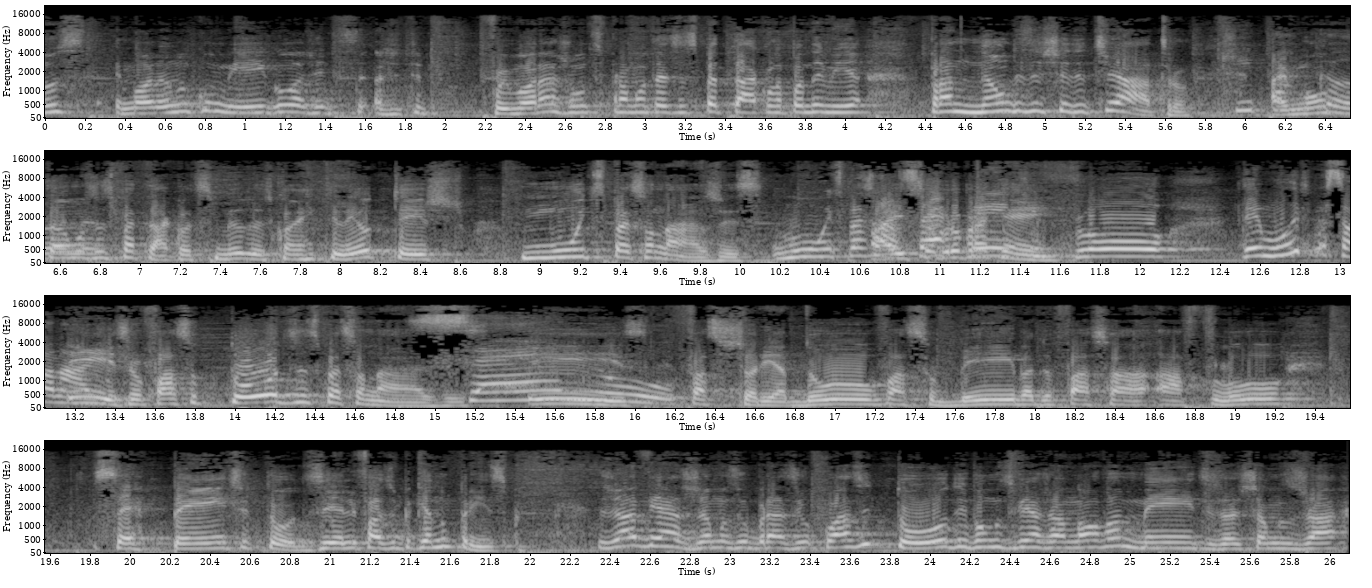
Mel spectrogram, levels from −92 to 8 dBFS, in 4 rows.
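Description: No technical faults are audible anywhere in the clip.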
